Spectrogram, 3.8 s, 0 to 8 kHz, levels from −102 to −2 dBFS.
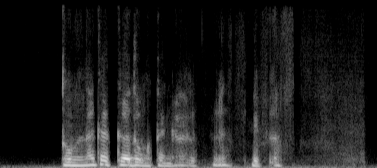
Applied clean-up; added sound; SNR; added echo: neural diffusion model UNIVERSE++.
